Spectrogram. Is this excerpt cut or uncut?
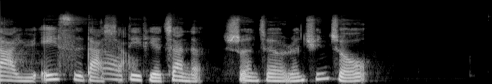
cut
